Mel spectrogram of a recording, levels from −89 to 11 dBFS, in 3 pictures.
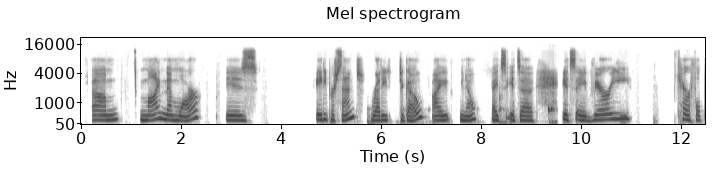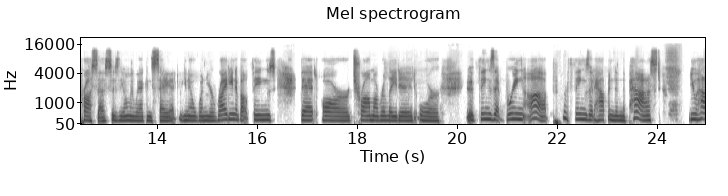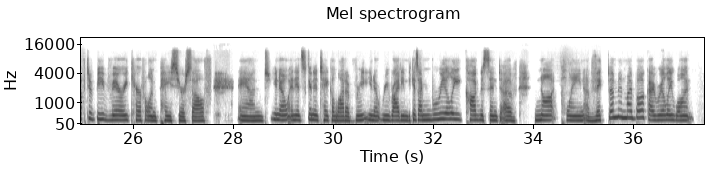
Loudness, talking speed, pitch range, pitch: -21 LUFS, 145 wpm, 195-235 Hz, 210 Hz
